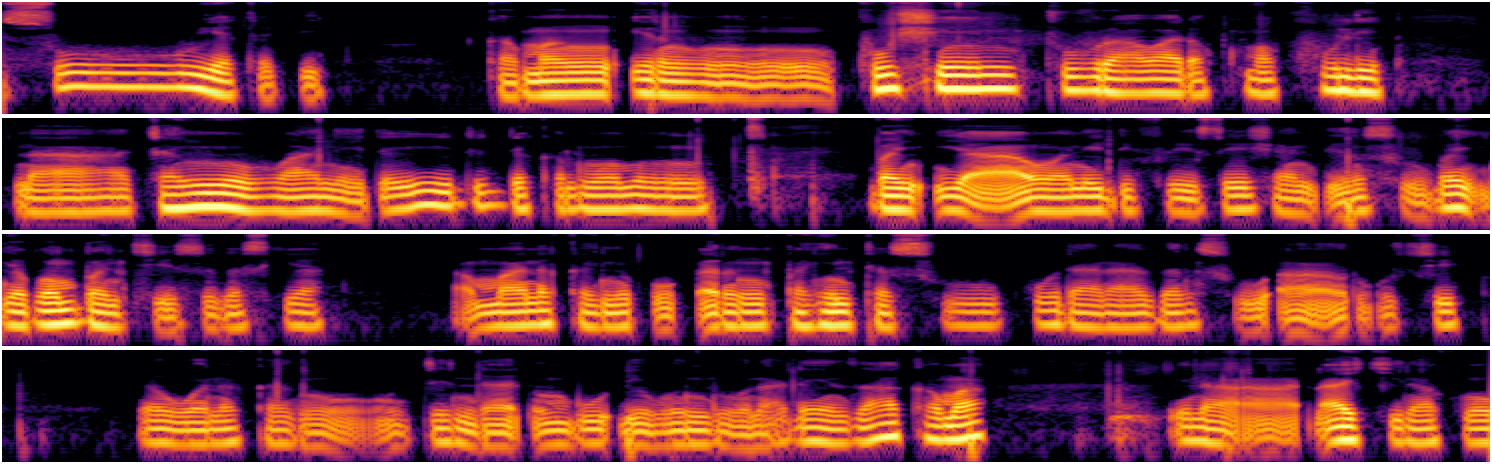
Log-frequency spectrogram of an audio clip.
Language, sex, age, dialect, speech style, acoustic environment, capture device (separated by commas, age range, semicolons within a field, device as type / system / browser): Hausa, male, 25-34, Nigeria - Kano, happy, people talking, mobile / Linux / Chrome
